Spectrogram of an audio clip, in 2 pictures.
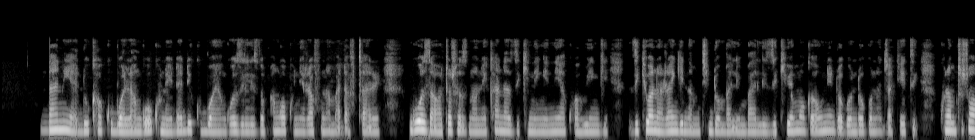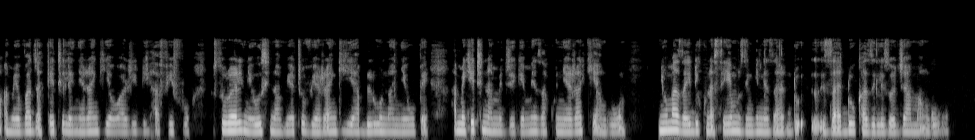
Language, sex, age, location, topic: Swahili, female, 18-24, Nairobi, finance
